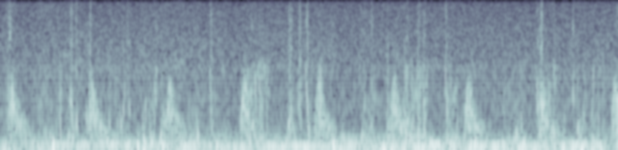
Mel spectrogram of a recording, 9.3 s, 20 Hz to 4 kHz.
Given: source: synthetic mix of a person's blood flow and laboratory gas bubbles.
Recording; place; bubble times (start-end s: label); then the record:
Doppler ultrasound of blood flow; subclavian vein
0.07-0.26 s: bubbles
0.54-0.78 s: bubbles
0.81-1.22 s: bubbles
1.24-1.41 s: bubbles
1.48-1.58 s: bubbles
1.62-1.67 s: bubbles
1.71-1.97 s: bubbles
2.09-2.57 s: bubbles
2.80-3.09 s: bubbles
3.12-3.25 s: bubbles
3.67-4.09 s: bubbles
4.29-4.91 s: bubbles
5.12-5.17 s: bubbles
5.38-5.65 s: bubbles
5.80-6.44 s: bubbles
6.64-7.19 s: bubbles
7.54-7.87 s: bubbles
8.03-8.49 s: bubbles
8.57-9.02 s: bubbles
9.21-9.28 s: bubbles
From the record:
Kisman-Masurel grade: 232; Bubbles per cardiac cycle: several, 3 to 8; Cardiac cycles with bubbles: 50 to 99%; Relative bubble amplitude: moderate (0.250 to 0.450); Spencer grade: 3 (all of the cardiac periods contain showers or single bubble signals, but not dominating or overriding the cardiac motion signals); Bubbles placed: anywhere in the cardiac cycle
